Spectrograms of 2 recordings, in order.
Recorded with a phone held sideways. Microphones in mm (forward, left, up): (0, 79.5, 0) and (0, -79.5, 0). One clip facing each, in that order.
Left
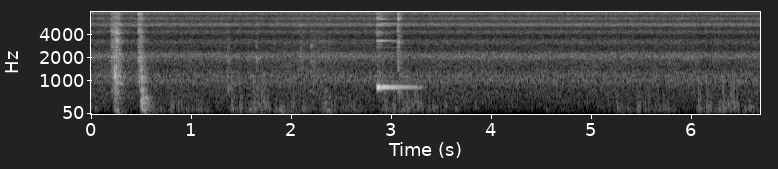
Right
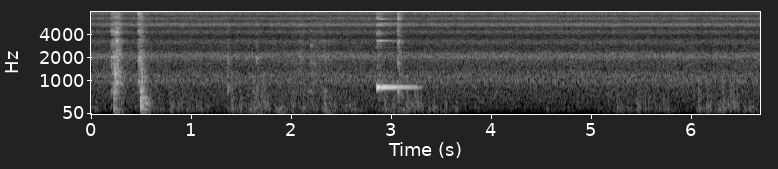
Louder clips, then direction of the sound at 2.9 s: Right 3 dB; 55° right (ahead or behind).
